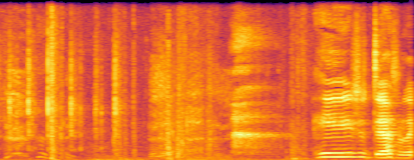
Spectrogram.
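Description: A young woman laughs into a headset microphone.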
